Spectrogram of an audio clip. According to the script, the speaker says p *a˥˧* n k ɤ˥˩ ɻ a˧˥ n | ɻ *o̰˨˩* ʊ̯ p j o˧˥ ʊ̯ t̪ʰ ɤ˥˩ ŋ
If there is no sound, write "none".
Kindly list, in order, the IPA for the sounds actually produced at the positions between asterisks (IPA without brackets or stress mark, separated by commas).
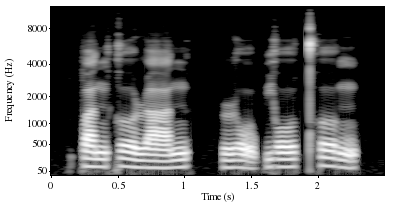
a˥˧, o̰˨˩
